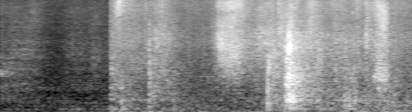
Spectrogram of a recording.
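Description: A suitcase is lifted by its handle.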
